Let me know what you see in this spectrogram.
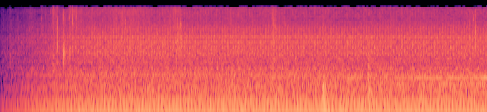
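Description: A car engine idling steadily, fading in over the first second, with one short knock about four seconds in.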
